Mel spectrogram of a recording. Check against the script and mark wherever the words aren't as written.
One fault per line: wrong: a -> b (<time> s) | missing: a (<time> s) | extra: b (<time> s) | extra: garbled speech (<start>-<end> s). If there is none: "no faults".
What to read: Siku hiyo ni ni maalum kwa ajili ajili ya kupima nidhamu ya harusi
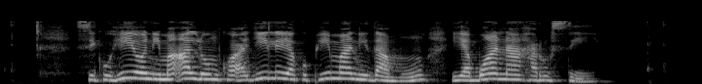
missing: ni (1.6 s)
missing: ajili (2.9 s)
extra: bwana (4.7 s)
